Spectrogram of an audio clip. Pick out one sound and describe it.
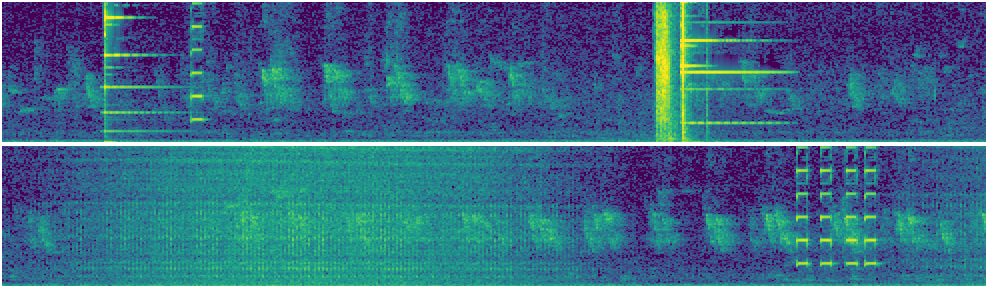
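An electronic payment terminal beeps several times.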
